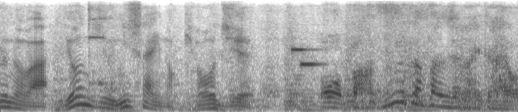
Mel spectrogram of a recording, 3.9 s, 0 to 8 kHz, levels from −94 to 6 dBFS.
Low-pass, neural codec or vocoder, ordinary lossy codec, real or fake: 7.2 kHz; autoencoder, 48 kHz, 128 numbers a frame, DAC-VAE, trained on Japanese speech; Opus, 16 kbps; fake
